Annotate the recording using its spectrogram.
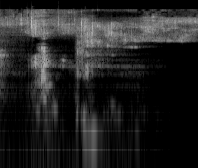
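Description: Egg-yolk-coated crabs frying in oil in a wok: a steady high sizzle, with a couple of short soft knocks in the first second or so.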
